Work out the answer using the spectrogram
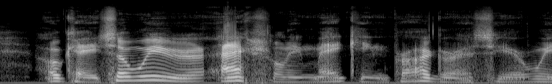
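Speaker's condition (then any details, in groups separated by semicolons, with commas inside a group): ALS; abnormally slow voice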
